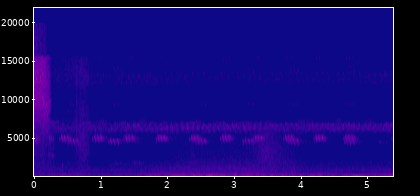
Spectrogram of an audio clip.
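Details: Crickets chirping outdoors in cool weather: short, high, thin pulses repeated in small bursts through the clip over a steady low rumble.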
